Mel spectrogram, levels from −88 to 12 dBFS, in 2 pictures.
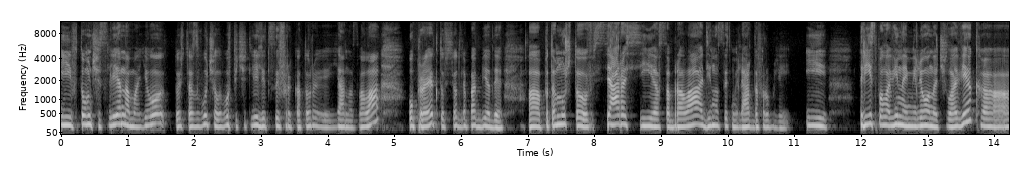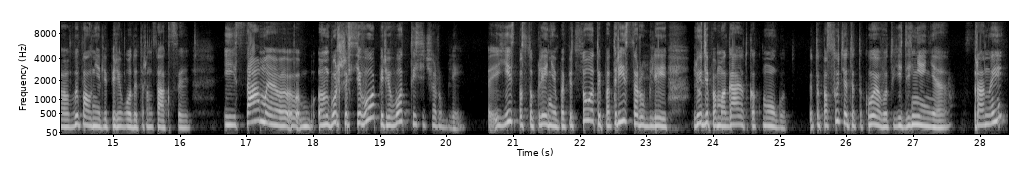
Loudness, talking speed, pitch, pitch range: -18 LUFS, 130 wpm, 185 Hz, 175-215 Hz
